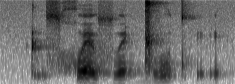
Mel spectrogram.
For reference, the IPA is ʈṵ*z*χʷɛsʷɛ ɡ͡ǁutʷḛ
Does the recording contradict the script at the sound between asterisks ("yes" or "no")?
yes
